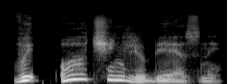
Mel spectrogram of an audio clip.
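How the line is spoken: Bored voice. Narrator (Russian): скучным голосом сказал мистер Слоун

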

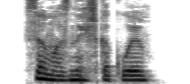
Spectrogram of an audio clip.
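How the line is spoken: Grumbling. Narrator (Russian): проворчала мачеха

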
